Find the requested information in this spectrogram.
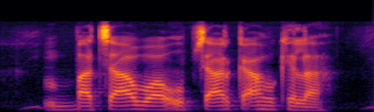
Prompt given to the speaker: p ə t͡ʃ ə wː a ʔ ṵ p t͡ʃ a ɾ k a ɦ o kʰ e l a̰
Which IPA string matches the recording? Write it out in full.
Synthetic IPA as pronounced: b ə t͡ʃ a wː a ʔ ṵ p t͡ʃ a ɾ k a ɦ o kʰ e l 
